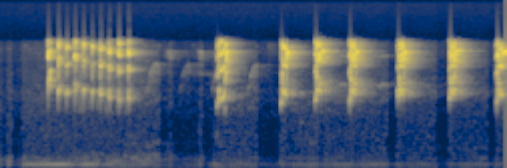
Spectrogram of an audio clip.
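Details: African lovebird calling: a rapid burst of about ten harsh, shrill chirps, then loud sharp squeaky notes repeated roughly every half second, high-pitched and harmonic-rich.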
